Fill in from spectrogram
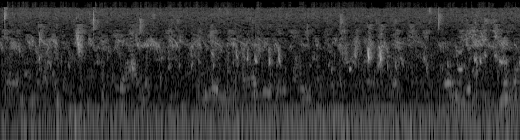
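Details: Several helmeted guineafowl (Numida meleagris) chatter with harsh, scratchy clucks in short irregular bursts over a steady low hum.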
